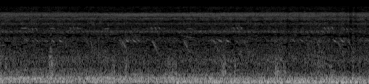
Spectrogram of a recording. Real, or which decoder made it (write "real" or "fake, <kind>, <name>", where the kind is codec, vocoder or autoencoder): real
